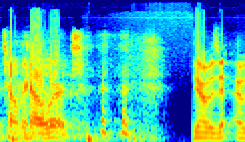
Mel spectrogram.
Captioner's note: laughter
